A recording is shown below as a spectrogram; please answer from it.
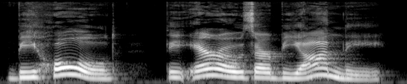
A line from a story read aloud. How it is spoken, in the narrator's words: he called out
